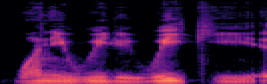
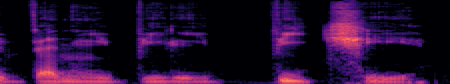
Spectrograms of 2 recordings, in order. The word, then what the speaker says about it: veni, vidi, vici: And because weni, weedy, weeky is actually veni, vidi, vici. All right. So if you didn't know, that's how the pronunciation changes dependent on whether you're in classical Latin versus more modernized Latin / Italian.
